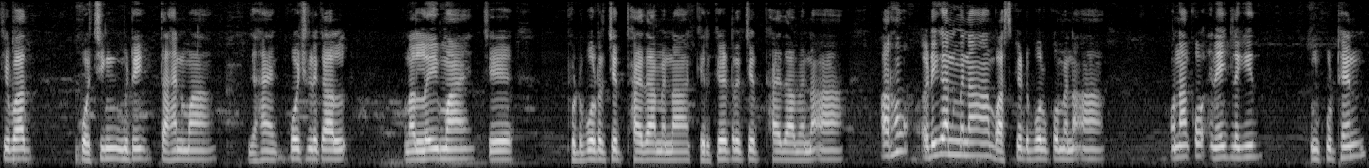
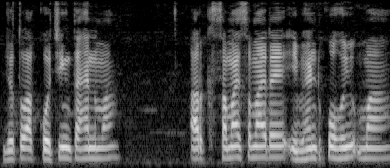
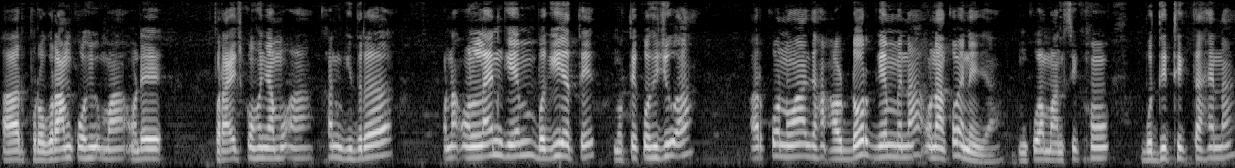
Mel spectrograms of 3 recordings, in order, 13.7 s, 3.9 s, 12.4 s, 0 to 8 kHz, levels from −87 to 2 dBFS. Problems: background sounds at intervals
